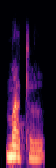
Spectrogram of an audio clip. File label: "muckle", Indian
